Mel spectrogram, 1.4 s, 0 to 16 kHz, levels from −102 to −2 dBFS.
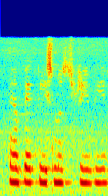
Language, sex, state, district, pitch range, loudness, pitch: Hindi, female, Assam, Hailakandi, 255-260 Hz, -12 LUFS, 255 Hz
